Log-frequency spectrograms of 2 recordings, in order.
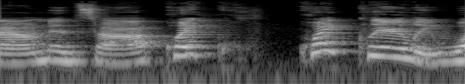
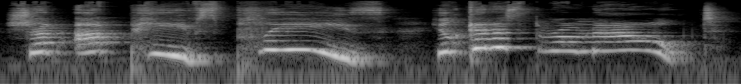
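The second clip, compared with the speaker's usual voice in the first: much higher, urgent pleading; desperate plea; 12 semitones higher, slower than usual. A narrator's reading. Pleading with Peeves.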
